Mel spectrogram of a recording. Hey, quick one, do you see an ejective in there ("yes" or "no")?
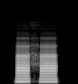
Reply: no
